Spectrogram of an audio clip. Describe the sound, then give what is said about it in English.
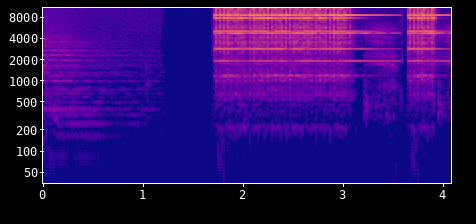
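An old party-line telephone bell rings loudly in a coded pattern: a long jangling ring followed by three brief short bursts, after a fading metallic tone and a pause. No one speaks. “Our ring was a long and three shorts, and that's what differentiated people.”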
